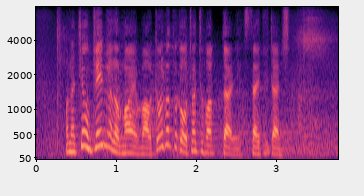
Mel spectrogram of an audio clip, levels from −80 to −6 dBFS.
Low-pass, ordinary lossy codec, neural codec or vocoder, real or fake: none; none; codec, 16 kHz, 0.5 kbps, FunCodec, trained on Chinese and English, 25 frames a second; fake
